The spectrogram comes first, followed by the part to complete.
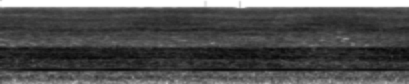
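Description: Handheld electric sprayer running steadily, a rushing hiss with one steady whine over it, as it mists DTG pre-treat solution onto a black cotton shirt.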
